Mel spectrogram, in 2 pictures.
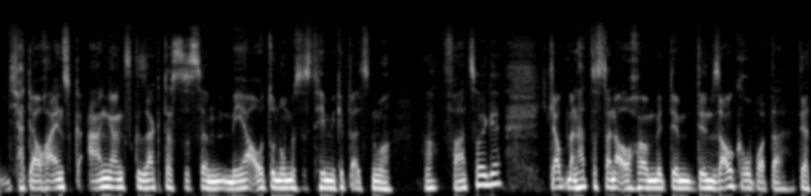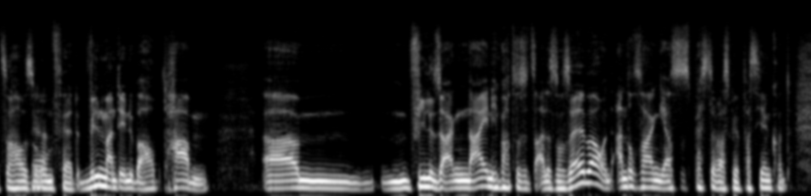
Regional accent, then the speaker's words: Bavaria, Germany; Ich komme aus Bayern

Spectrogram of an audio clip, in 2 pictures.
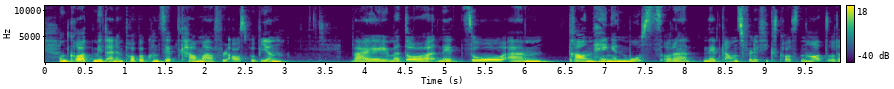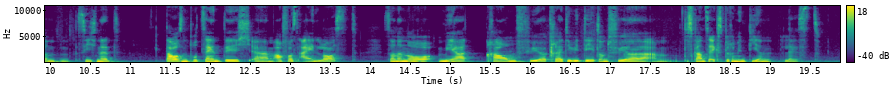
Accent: Austria; also born or lived in London; bei uns in Österreich

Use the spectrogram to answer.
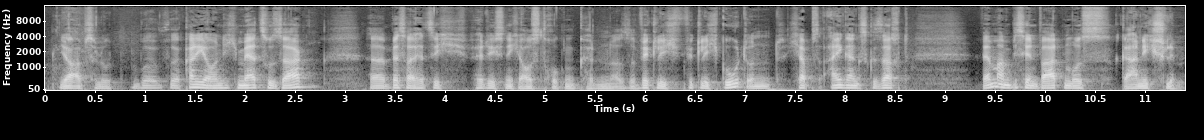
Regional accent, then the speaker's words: Germany; wir so als Deutsche

